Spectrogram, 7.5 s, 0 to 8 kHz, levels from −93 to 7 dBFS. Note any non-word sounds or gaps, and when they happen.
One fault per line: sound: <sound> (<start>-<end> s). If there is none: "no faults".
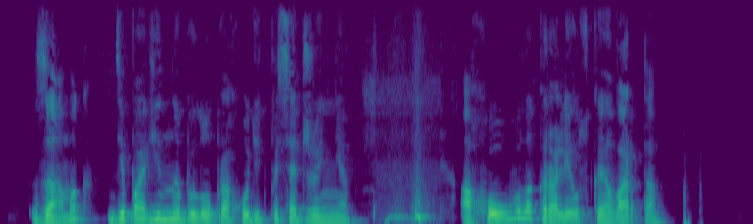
sound: whoosh (3.8-4.4 s)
